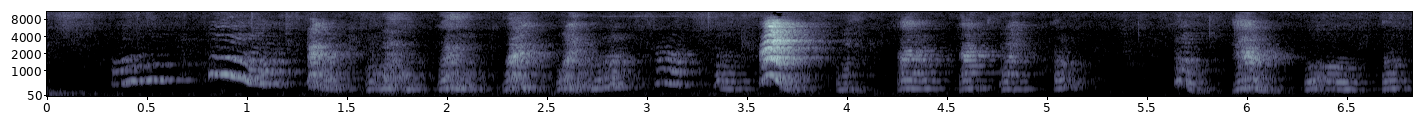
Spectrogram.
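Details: Six-week-old miniature poodle puppy disciplined by his mother: rapid run of harmonic, whiny yaps and growly barks, roughly three to four per second, with one sharper high yelp midway and a brief pause before the final barks.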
